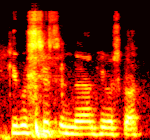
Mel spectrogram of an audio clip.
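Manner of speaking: ordinary delivery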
